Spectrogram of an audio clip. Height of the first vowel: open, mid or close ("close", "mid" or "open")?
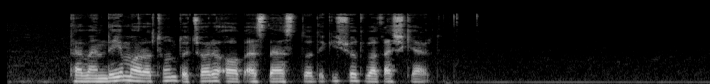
open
